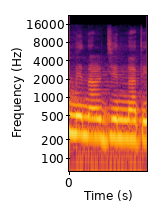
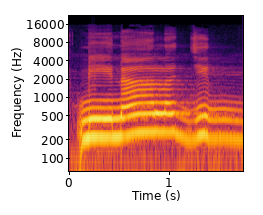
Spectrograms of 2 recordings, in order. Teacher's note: Nun yang mati yang disamarkan pembacaannya yang keluar dari rongga hidung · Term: gunnah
